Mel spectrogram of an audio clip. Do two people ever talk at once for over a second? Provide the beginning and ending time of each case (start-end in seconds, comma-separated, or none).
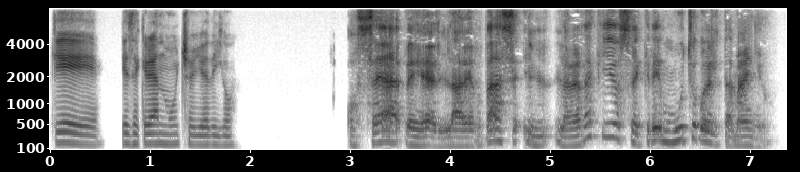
none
